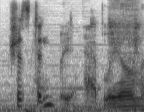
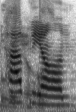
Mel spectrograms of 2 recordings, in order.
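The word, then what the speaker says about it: Hablion: Hableon. Havleon. Javier. Hab, H-A-B, Lion, but it's pronounced Leon. L-I-O-N.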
